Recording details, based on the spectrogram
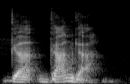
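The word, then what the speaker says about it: nganga: It's N-G-A-N-G-A. I'm going to say ganga. Okay, yeah. That's what I'm going to say. I'm going to pronounce. – N would be silent. – The N is silent.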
